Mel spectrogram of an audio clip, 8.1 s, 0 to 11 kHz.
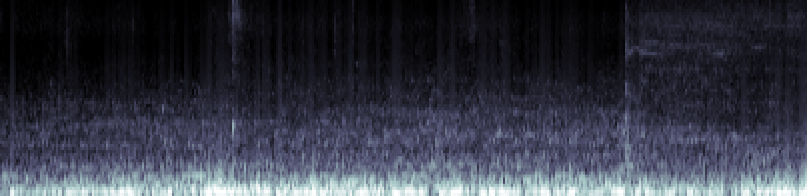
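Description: Seat Mii with a 1.0-litre three-cylinder petrol engine driving over a rough, potholed track: a steady low rumble of engine and road noise.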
